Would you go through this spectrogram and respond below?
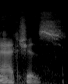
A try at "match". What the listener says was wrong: I don't like the way you say match. Why do you say it like matches? Like there's a W in there. Match.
